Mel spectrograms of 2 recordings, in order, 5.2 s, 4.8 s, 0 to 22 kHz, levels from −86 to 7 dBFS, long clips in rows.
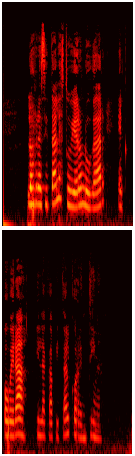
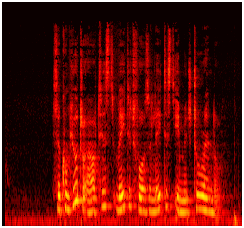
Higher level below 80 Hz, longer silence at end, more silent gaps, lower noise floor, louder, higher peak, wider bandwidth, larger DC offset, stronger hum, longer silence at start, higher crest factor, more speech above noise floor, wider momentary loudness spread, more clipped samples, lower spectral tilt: second, -64 dBFS vs -54 dBFS; first, 0.65 s vs 0.05 s; neither; first, -68 dBFS vs -58 dBFS; second, -33 LUFS vs -29 LUFS; about the same, -14 dBFS vs -14 dBFS; about the same, 16.5 kHz vs 16 kHz; neither; neither; second, 0.05 s vs 1.05 s; first, 22 dB vs 16 dB; about the same, 33 dB vs 30 dB; first, 17 LU vs 9 LU; neither; second, -2.5 dB/octave vs -4.5 dB/octave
